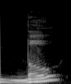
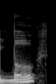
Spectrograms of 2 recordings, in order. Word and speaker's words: beau: Like, it would be bo in French. For uh for a dude it would be bo written B E A U and bell uh for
